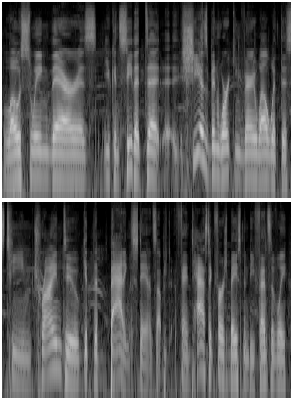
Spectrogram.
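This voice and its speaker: A man doing play-by-play for a local radio softball game, calm and unhurried with casual fillers, lifting his voice on big plays. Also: medium pitch. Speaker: play-by-play announcer.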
